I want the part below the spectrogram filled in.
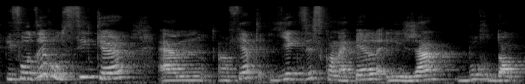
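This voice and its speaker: A woman's voice: fairly high pitch, lively intonation, measured pace. A woman with a Québécois French accent teaching singing in a chatty, direct way, speaking straight to the viewer. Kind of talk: casual vocal lesson. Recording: very echoey room.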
